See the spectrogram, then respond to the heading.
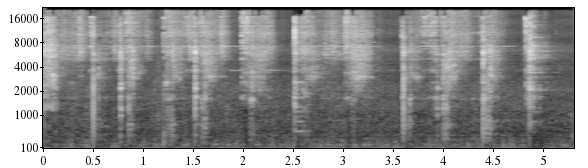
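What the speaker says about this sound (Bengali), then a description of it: "এখানে এখন ডালটাকে ভেজে নিচ্ছি" Moong dal is dry-fried in a pan while a spatula scrapes and clacks against the metal in a quick, uneven rhythm of sharp taps over a low steady hum.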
